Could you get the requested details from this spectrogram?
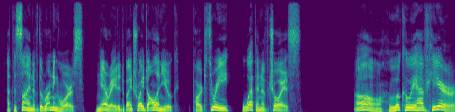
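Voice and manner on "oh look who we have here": slurred speech, higher and slower. Narrator reads a young man's remark to Elvin, in a slurred voice. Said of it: "the young man said in a slurred voice".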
